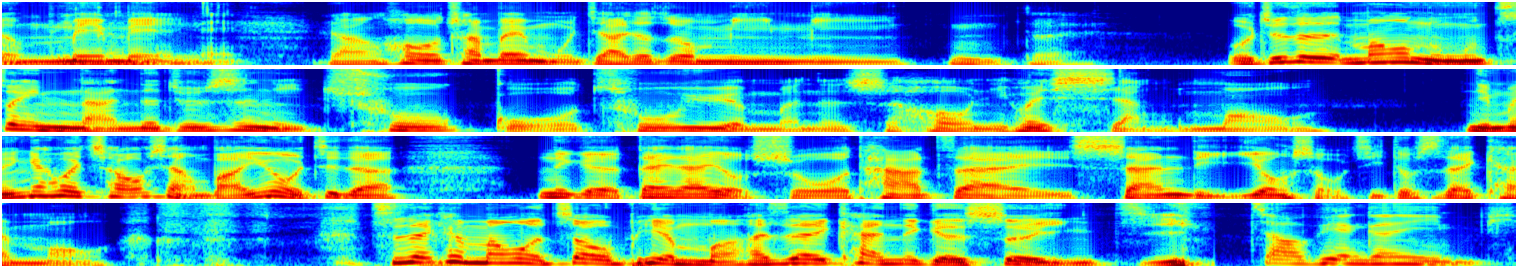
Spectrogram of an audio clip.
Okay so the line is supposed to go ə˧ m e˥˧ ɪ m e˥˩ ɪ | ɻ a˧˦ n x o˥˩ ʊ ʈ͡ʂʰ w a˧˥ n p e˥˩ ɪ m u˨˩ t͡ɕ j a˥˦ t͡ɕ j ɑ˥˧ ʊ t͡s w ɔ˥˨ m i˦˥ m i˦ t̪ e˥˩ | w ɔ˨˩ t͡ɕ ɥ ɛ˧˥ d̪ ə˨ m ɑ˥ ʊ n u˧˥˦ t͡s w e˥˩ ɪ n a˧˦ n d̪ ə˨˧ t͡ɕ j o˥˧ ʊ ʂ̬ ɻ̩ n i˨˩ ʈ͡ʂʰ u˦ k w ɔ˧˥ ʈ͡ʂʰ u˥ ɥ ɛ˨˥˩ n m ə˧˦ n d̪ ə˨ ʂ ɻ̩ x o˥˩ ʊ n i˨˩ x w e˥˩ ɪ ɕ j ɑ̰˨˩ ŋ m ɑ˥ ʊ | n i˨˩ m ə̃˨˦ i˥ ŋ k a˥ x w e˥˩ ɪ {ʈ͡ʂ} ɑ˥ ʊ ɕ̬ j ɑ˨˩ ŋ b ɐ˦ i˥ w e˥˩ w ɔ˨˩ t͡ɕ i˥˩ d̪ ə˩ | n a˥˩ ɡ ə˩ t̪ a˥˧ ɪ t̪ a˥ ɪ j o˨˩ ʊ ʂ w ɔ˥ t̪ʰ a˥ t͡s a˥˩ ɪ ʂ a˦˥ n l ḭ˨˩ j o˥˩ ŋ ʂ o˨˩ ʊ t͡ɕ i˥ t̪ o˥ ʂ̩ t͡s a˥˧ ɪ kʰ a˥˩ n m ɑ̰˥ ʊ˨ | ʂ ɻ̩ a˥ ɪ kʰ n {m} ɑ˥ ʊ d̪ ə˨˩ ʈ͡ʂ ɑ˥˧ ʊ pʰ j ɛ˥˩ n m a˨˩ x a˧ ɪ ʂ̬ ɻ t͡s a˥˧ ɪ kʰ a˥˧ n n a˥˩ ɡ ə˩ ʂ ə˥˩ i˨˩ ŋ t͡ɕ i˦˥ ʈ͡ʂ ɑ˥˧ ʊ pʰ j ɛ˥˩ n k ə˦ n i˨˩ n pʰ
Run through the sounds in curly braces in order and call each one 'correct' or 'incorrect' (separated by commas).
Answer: incorrect, correct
